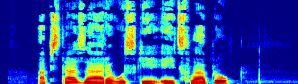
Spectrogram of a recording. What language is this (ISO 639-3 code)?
abk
